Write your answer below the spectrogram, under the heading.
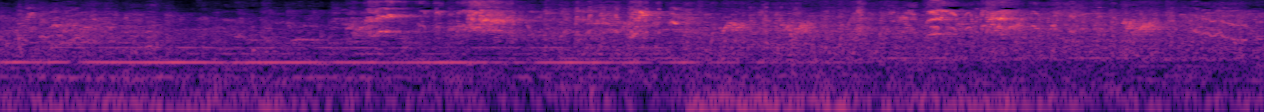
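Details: Budgerigars in a large shipment chatter with harsh, squeaky, warbling calls that overlap continuously.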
